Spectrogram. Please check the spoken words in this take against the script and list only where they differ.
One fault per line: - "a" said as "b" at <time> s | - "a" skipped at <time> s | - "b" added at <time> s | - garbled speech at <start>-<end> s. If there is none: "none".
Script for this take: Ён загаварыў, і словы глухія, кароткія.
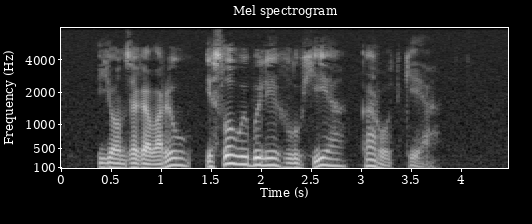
- "былі" added at 2.0 s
